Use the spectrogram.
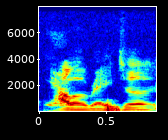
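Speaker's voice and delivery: soft Aussie "Power Ranger", both words ending in "ah"; Aussie-Kiwi accent. Retold or imitated. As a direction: imitate Australians saying "Pow-ah Rain-jah". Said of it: "listen to the Aussies".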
